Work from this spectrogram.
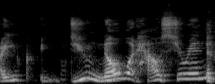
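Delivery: imitated female yelling. Retelling how a woman yelled at them, retelling her yelling. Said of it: "she's like yelling at me".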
